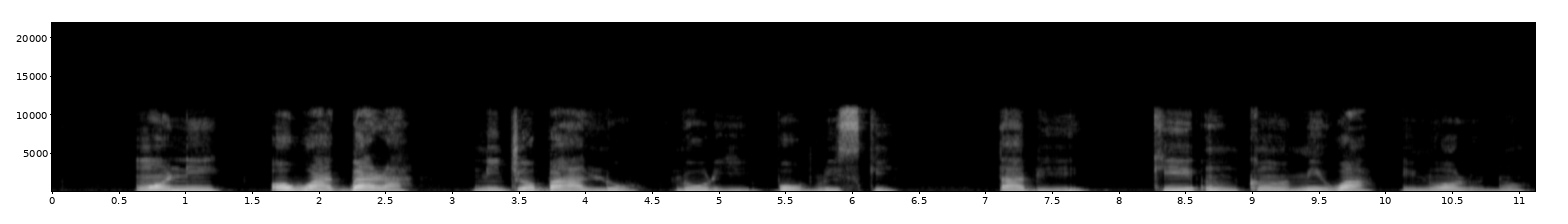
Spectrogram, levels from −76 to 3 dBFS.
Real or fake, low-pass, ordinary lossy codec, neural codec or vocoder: real; 10.8 kHz; none; none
